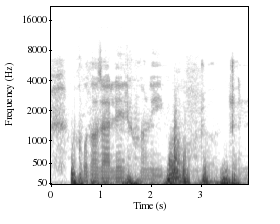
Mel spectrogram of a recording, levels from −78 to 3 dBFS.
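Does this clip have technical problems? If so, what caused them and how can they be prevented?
Yes. From 1.0 s to the end, the speech is a time-stretched section: a likely cause is software lengthening the audio to fill a fixed duration while holding pitch, repeating short slices to pad it out. The pace drops abruptly to about 0.58 times the original rate while the pitch stays the same, so the speech drags. Prevention is to keep clip lengths matched to their time slots, or to re-record or edit the content rather than letting the software stretch it to fit.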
